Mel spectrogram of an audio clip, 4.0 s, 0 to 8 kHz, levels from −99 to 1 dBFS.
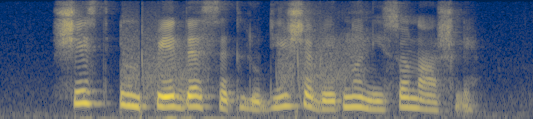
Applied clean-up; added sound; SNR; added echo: none; Gunshot, gunfire; 20 dB; none.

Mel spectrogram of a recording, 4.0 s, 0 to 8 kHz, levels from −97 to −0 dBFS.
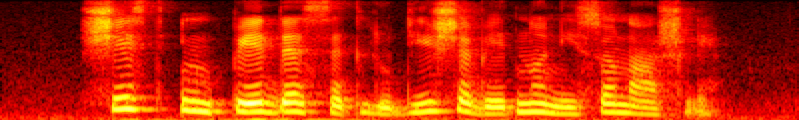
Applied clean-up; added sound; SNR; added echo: none; none; none; none.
